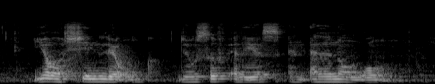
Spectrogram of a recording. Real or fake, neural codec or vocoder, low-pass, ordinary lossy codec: fake; codec, 16 kHz, 16 kbps, FreqCodec, larger model; none; none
